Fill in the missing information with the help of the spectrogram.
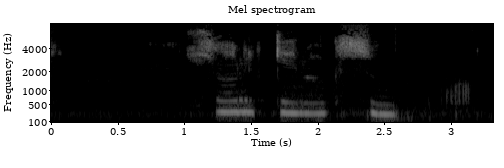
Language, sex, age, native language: Icelandic, female, 6, Icelandic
